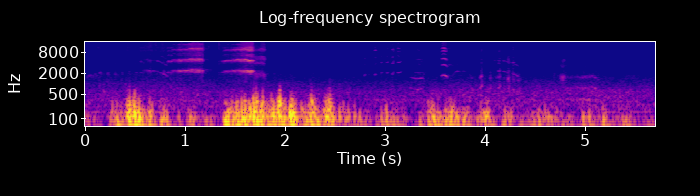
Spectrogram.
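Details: Lorikeets at a feeder in Australia, watched live: two loud bursts of harsh, screechy calls early on, then shorter scratchy squawks tailing off, over a steady low rumble.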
